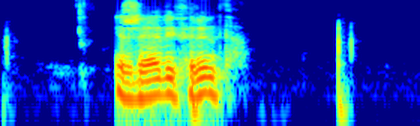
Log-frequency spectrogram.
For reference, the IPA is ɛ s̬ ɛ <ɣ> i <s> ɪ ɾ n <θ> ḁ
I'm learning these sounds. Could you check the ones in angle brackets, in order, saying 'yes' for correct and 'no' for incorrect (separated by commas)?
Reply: no, no, yes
